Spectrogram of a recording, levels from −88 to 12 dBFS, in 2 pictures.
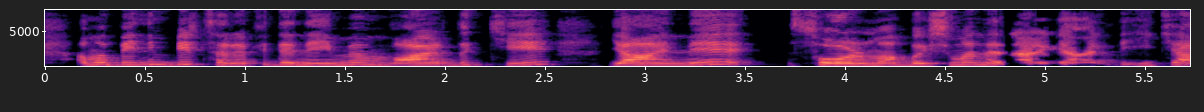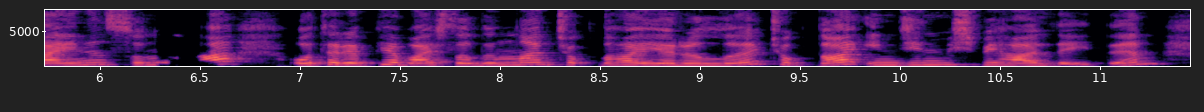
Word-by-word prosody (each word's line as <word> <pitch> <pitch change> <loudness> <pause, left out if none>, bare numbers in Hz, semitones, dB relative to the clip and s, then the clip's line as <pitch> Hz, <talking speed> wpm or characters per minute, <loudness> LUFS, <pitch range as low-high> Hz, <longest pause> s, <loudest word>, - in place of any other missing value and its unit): Ama 305 -1 0
benim 305 +2 -2
bir 335 +1 +1
terapi 265 -4 -3
deneyimim 270 +1 -1
vardı 265 +3 +5
ki 300 +4 -2 0.3
yani 265 +6 +4
sorma 260 0 +4
başıma 245 +5 0
neler 275 -7 +1 0.3
geldi. 160 +4 -2
Hikâyenin 245 +6 0
sonunda 295 -2 -7 0.6
o - - -1
terapiye 290 +2 0
başladığımdan 265 +5 -2
çok 280 -4 -9
daha 280 +2 -1
yaralı, 240 - -2
çok 290 -5 -9
daha 330 +1 +4
incinmiş 285 0 -7
bir 275 - -4
hâldeydim. 210 - -3
270 Hz, 130 wpm, -22 LUFS, 250-300 Hz, 0.6 s, vardı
